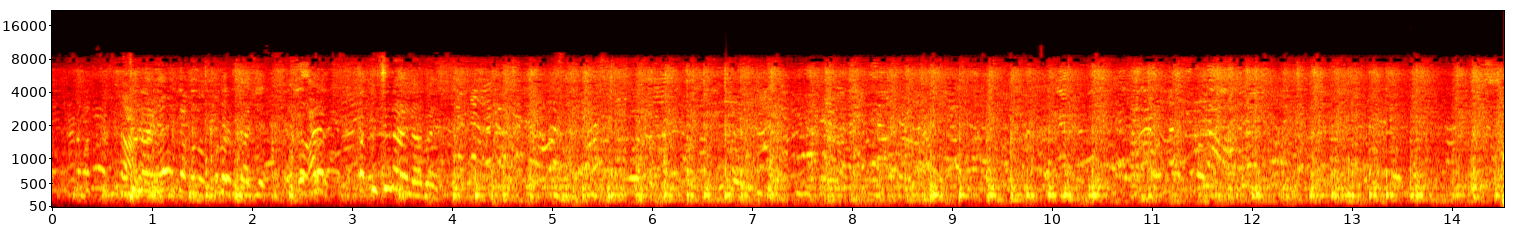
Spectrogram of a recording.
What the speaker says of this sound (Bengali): এদিকে পথে নেমেছে মহিলা তৃণমূল কংগ্রেসের মিছিল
